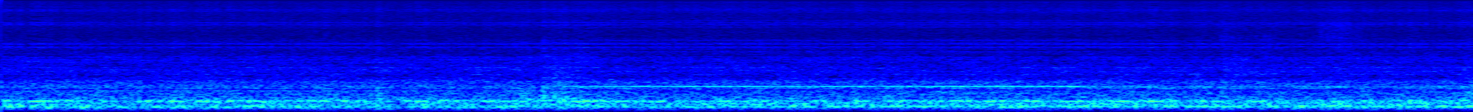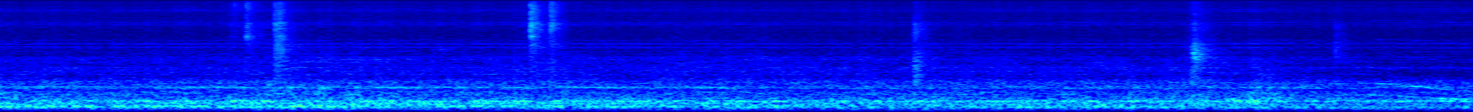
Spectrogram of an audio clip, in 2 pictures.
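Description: Inside a VR Intercity passenger carriage running on the rails: a steady low rumble, with a faint steady whine from about three seconds in and a few light clicks in the second half.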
